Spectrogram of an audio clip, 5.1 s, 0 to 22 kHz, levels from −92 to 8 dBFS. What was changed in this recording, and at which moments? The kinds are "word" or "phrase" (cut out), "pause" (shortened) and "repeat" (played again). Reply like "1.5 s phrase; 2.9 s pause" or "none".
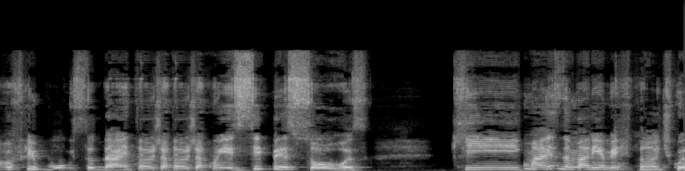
1.3 s repeat; 3.9 s word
